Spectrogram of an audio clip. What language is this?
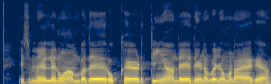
Punjabi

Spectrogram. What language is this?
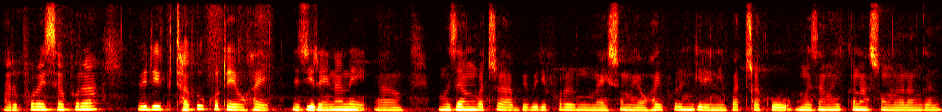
Bodo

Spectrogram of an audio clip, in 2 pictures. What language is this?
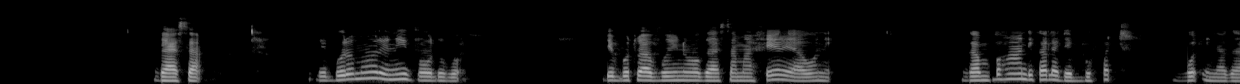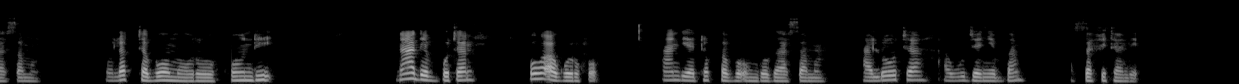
Fula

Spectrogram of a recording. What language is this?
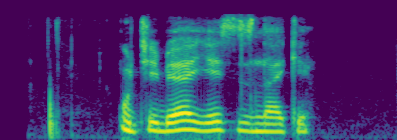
Russian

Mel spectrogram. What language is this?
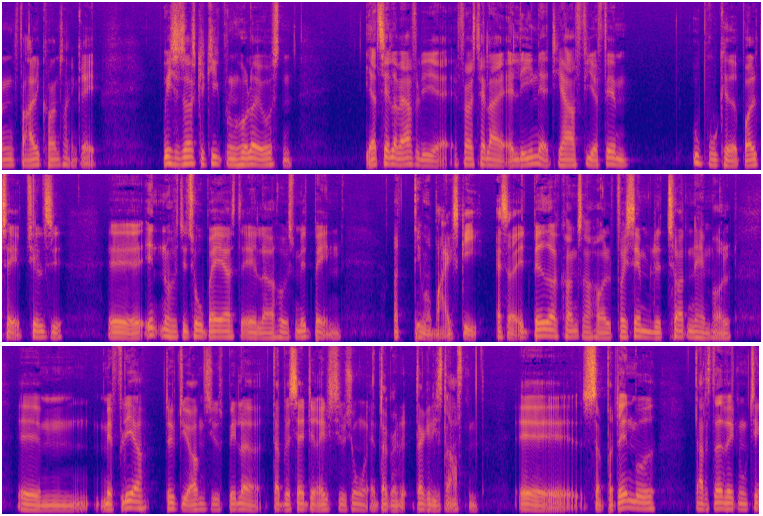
Danish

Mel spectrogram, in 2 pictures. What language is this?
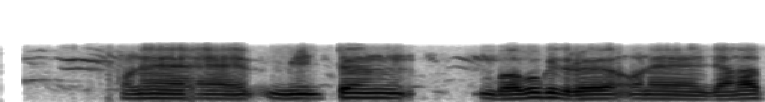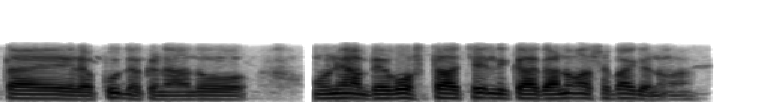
Santali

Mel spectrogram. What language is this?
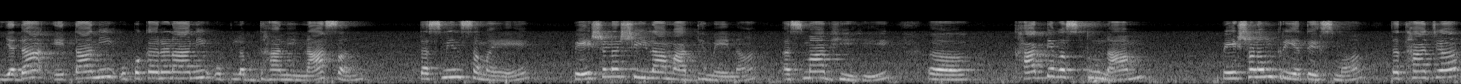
Sanskrit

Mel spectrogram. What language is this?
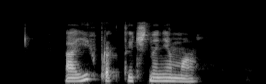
Belarusian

